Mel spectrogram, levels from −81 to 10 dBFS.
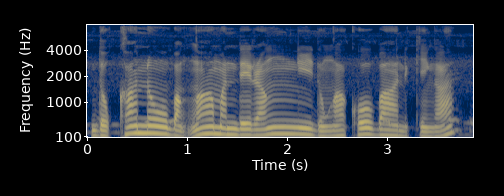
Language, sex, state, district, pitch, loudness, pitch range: Garo, male, Meghalaya, West Garo Hills, 150 Hz, -16 LUFS, 130-175 Hz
